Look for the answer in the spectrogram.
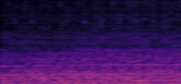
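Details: Vehicle idling after repairing a leaking transmission cooling line, with foot on the brake as it is shifted into gear: a smooth, steady idle with no clunks or whine, and the engine and transmission sound normal.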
